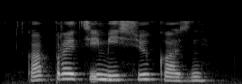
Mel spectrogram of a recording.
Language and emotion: Russian, neutral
